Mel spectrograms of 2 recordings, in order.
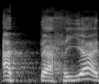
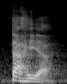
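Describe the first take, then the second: First: The word starts with the 'at' syllable. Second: The word starts without the 'at' syllable. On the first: The speaker calls it right. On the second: The speaker calls it wrong.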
